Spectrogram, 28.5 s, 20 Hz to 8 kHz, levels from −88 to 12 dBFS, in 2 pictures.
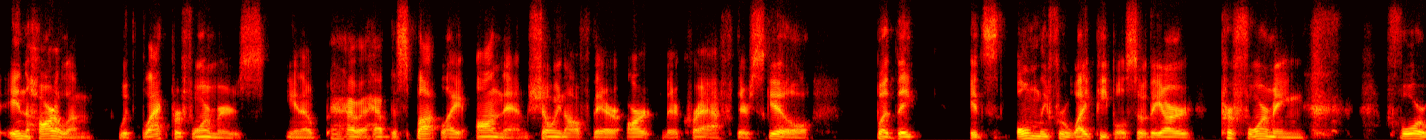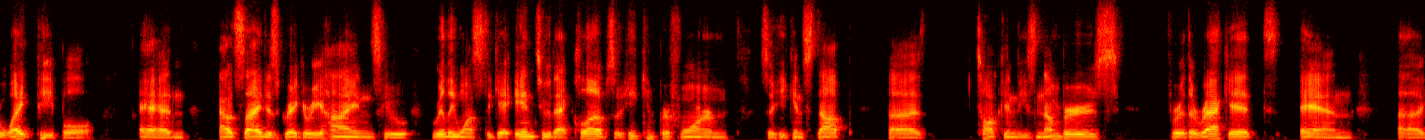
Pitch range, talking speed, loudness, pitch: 110-125 Hz, 135 wpm, -24 LUFS, 120 Hz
